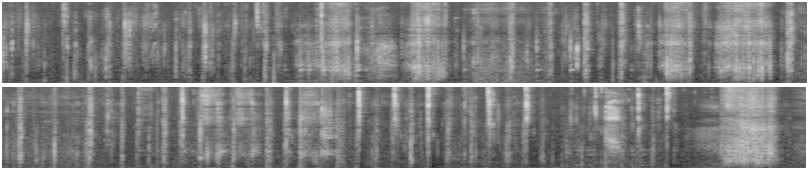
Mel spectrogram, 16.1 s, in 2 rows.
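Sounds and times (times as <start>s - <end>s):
wet chewing with mouth clicks: 0.0s - 16.0s
sipping broth from spoon: 2.7s - 8.0s.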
